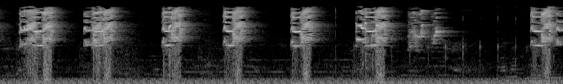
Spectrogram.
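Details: Lovebird, a fighter bird used as a lure to provoke other lovebirds into chattering: harsh, broadband, scratchy bursts, about half a second each, repeated roughly every 0.7 seconds, seven bursts in all.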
